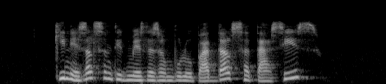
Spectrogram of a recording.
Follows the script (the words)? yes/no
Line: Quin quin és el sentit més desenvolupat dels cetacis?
no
